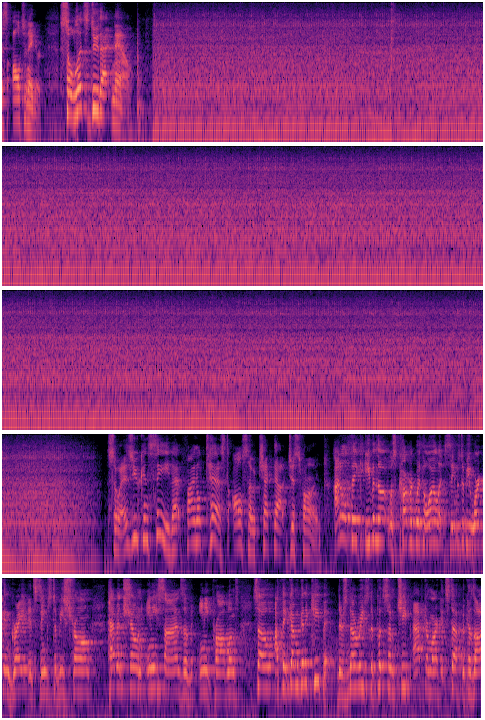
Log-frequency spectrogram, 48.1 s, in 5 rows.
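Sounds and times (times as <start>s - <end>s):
car engine idling: 3.0s - 30.9s.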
